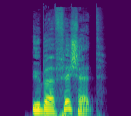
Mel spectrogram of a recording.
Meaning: second-person plural subjunctive I of überfischen
- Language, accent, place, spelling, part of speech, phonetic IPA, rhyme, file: German, Germany, Berlin, überfischet, verb, [yːbɐˈfɪʃət], -ɪʃət, De-überfischet.ogg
